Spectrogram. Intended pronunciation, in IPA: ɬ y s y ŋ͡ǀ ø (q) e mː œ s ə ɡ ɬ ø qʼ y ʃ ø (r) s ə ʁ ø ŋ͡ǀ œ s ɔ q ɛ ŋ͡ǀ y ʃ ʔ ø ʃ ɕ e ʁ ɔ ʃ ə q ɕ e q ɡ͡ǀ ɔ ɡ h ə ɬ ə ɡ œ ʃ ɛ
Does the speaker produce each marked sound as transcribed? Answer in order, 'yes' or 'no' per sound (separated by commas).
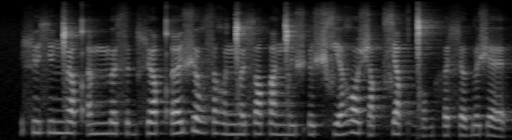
no, no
